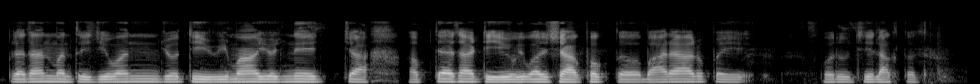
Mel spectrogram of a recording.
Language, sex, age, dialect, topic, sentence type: Marathi, male, 25-30, Southern Konkan, banking, statement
